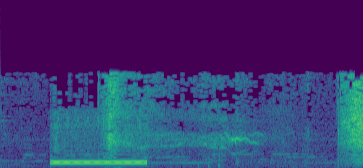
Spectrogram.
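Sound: telephone call tone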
